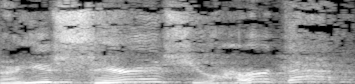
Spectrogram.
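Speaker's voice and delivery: soft, high incredulous question; hushed disbelief. Retold or imitated. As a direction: ask it quietly in mock amazement. Retold hushed disbelief at wife's hearing.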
